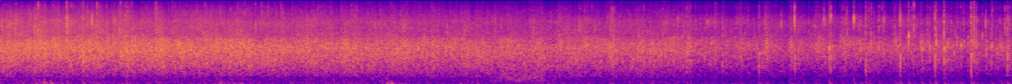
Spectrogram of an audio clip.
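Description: A crowd applauds the panelists at the close of an evening panel discussion, steadily for about ten seconds, a dense, even wash of many hands clapping at once, loud and sustained, with occasional sharper individual claps near the end.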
